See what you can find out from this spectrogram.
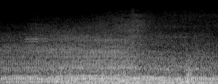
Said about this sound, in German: Zu vielen Gesprächsterminen fährt mich ein Vertrauensmensch der queeren Gesprächspartner, ein Motorradfahrer mit einem Boda Boda, dem in Kampala üblichen Motorradtaxi.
